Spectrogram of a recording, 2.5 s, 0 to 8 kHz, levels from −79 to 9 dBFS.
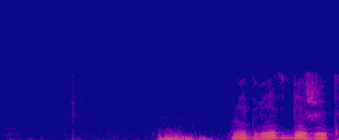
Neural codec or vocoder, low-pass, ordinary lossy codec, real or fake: none; 7.2 kHz; AAC, 16 kbps; real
